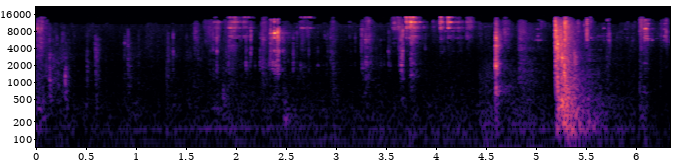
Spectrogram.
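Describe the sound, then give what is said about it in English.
Keys are thrown down by a woman arriving home. Scattered small metallic jingles and taps lead up to a sharper clink and then a louder jangling clatter near the end, with no talking. “Karen arrives home with Chucky and throws down her keys.”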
